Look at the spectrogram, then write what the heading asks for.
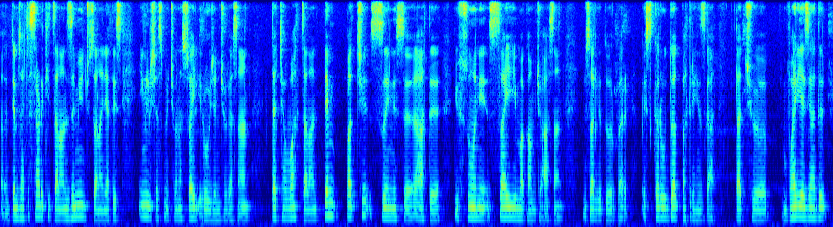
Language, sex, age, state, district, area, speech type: Kashmiri, male, 45-60, Jammu and Kashmir, Budgam, rural, spontaneous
